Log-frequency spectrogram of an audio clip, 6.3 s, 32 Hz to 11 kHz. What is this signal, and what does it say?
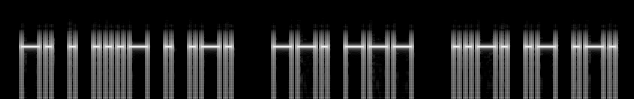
Morse code, heard as a keyed tone, about 20 wpm, 700 Hz. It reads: NEVER GO FAR
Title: Sentences from Top 1500 Words 20wpm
